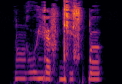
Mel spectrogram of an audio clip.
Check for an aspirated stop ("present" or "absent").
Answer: absent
